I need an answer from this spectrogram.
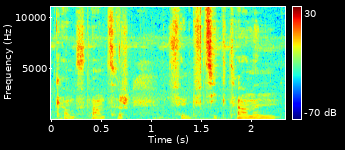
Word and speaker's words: Kampfpanzer 50 Tonnen: back with a replay and kind of a review of my Kampfpanzer 50 Tonnen. That's how you say it in German, or the Kampfpanzer 50T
